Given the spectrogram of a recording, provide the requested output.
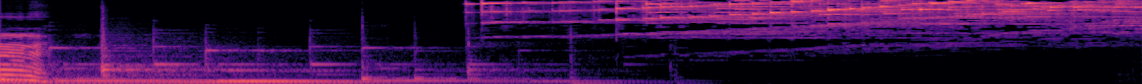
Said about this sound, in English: I hear some chimes.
